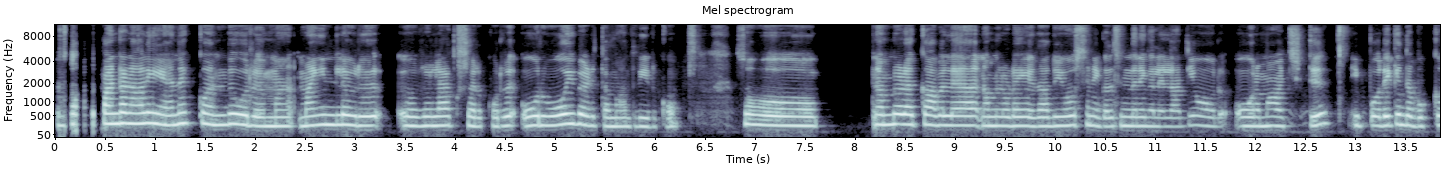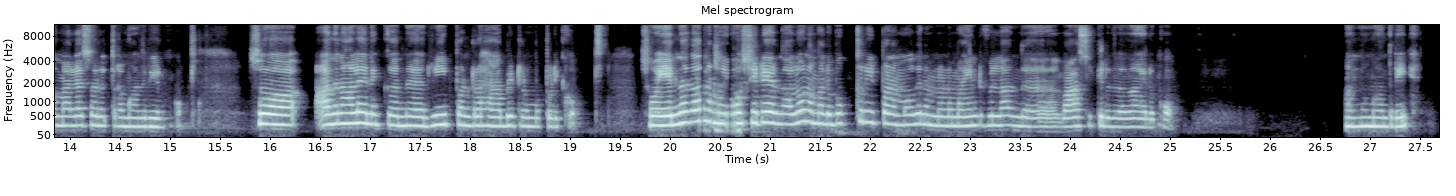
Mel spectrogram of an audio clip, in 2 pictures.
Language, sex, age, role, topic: Tamil, female, 30-34, guest, பழைய பொழுதுபோக்குகளை மீண்டும் தொடங்குவது உடல்நலத்துக்கும் மனநலத்துக்கும் எப்படி உதவுகிறது?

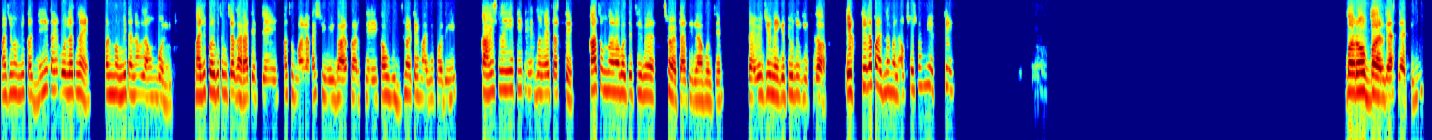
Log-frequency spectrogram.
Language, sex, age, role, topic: Marathi, female, 25-29, guest, एकटेपणा जाणवल्यावर तुम्ही स्वतःला कसे सावरता?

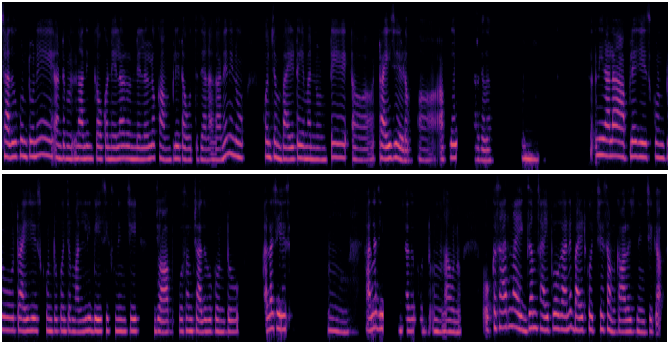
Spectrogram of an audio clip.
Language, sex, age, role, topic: Telugu, female, 20-24, guest, పెళ్లి లేదా కొత్త ఉద్యోగం వంటి ముఖ్యమైన మైలురాళ్లు మీ దుస్తుల శైలిని ఎలా మార్చాయి?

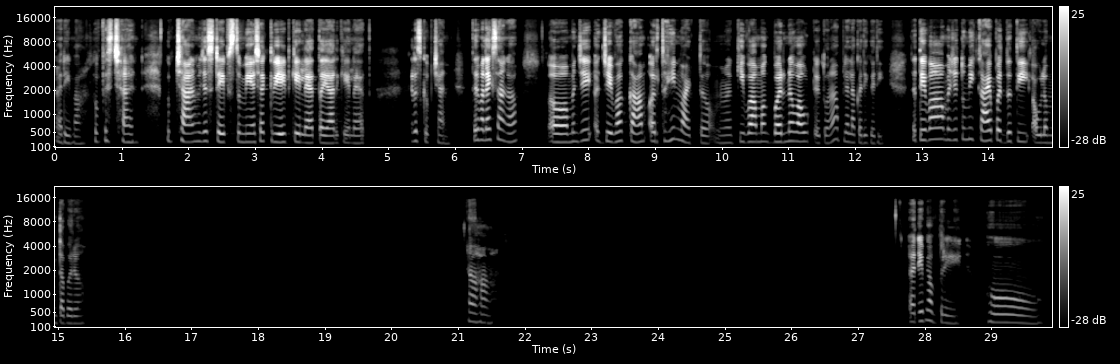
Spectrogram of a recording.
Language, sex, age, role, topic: Marathi, female, 40-44, host, कामात तुम्ही समाधान कसे शोधता?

